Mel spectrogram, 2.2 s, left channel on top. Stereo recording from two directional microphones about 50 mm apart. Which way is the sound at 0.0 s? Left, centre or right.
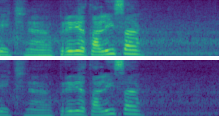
Centre.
